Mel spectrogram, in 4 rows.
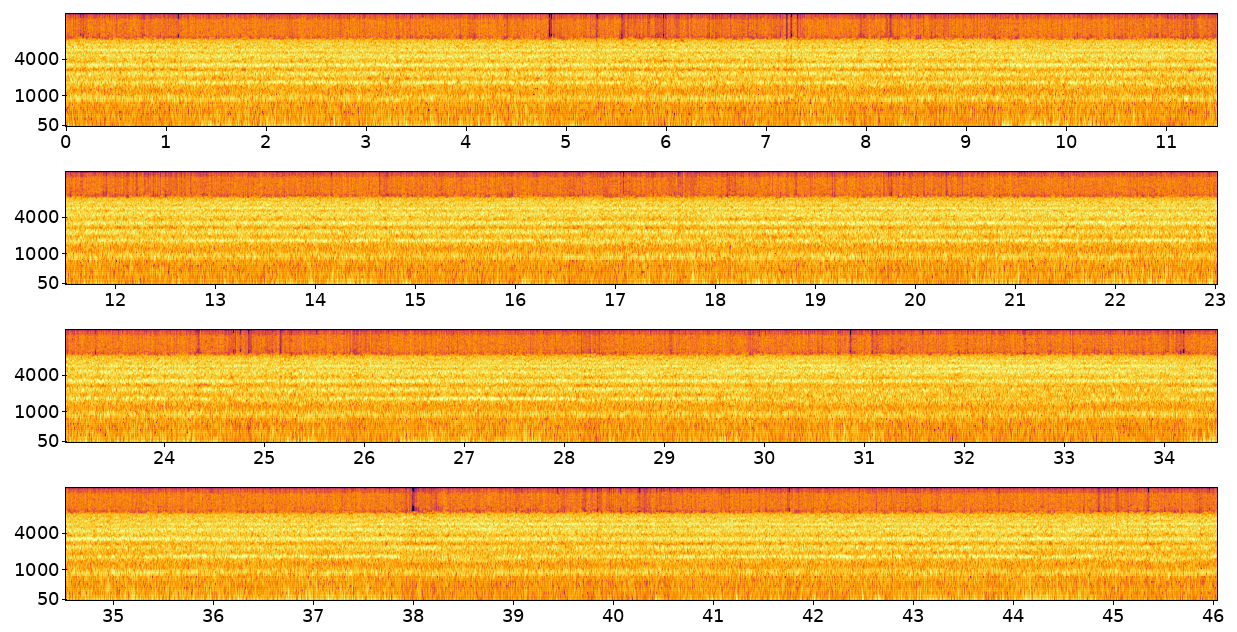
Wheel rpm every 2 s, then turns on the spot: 230, 230, 230, 230, 230, 230, 230, 230, 230, 230, 230, 230, 220, 230, 230, 210, 220, 220, 230, 220, 230, 230, 220.
none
